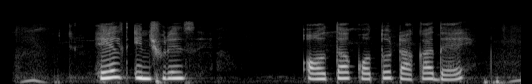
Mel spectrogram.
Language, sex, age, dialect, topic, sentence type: Bengali, female, 18-24, Rajbangshi, banking, question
